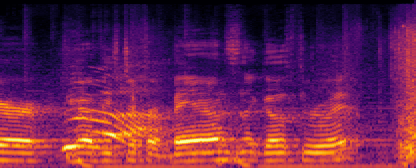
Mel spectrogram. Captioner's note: yelling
